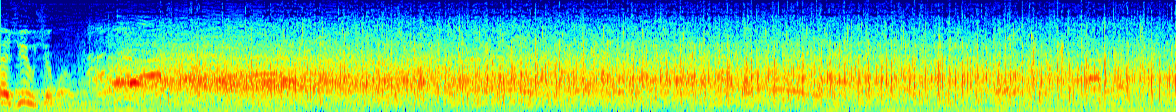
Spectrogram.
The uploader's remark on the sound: This speech was delivered to thousands of Americans, both black and white, who were yearning for a freer and more inclusive society.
